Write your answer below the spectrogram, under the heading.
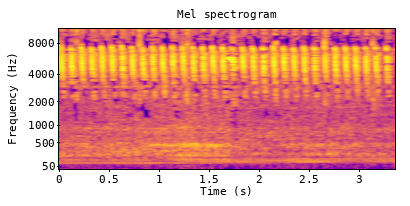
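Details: Ciblek, the Bar-winged prinia, singing a quick string of bright, high, evenly spaced chirps without pause, over a faint low background murmur.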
